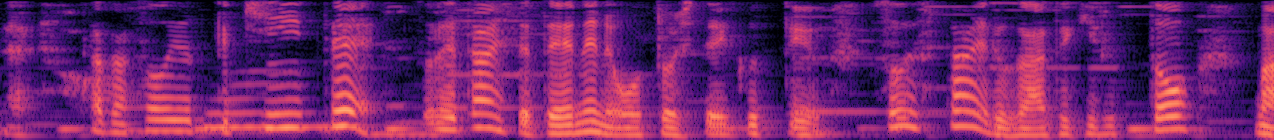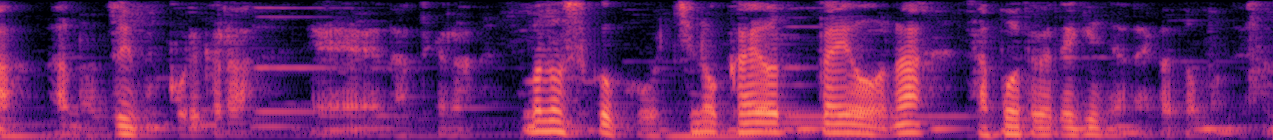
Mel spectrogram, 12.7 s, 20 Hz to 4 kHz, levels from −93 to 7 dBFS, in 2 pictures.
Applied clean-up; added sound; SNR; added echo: classical method log-MMSE.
